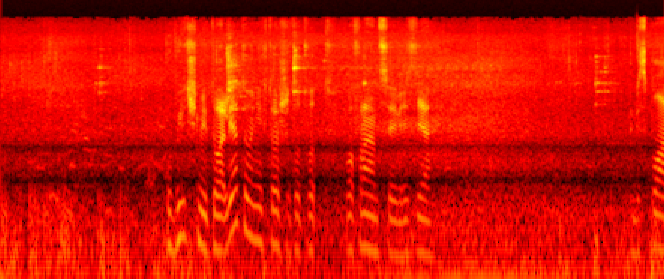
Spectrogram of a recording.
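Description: Wind blusters across the microphone outdoors.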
